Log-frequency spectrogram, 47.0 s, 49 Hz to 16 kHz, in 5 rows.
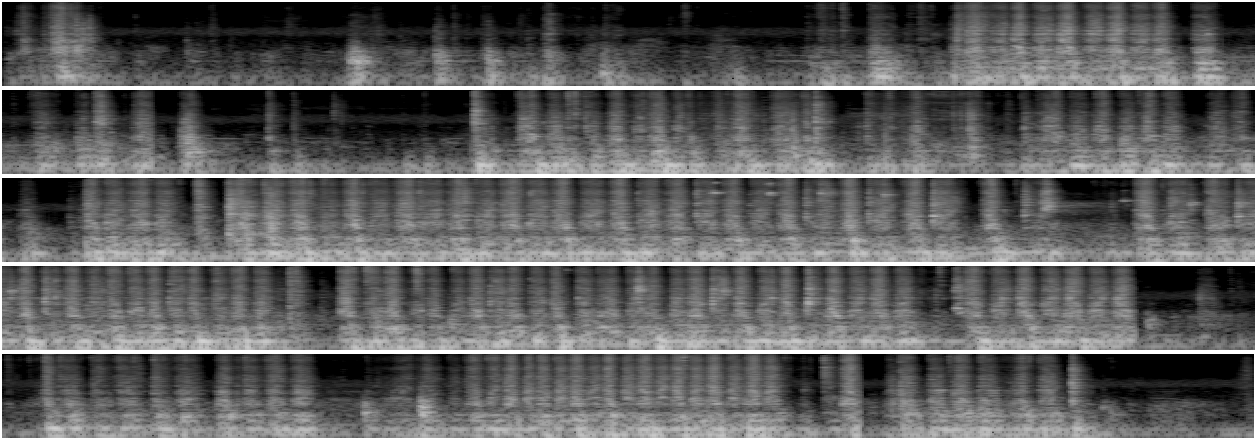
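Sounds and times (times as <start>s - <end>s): handsaw cutting wood: 0.1s - 0.8s, 6.2s - 11.0s, 13.1s - 36.7s, 37.9s - 45.6s.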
